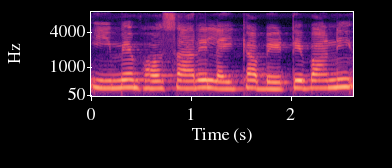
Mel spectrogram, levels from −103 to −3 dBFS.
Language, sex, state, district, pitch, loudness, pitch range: Hindi, female, Bihar, Saharsa, 225 Hz, -27 LUFS, 215-230 Hz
